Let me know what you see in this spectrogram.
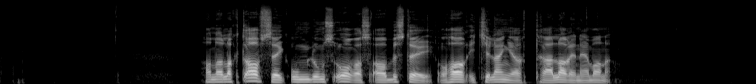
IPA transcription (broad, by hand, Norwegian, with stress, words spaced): ˈhɑn ˈɑː ˈlɑkt ˈɑːʋ ˈseːɡ ˈʊŋdʊmˌsoːʁɑs ˈɑːbɛˌstœʏ ˈoː ˈhɑːʁ ˈɪc͡çə ˈlæŋəʁ ˈtʁæːlɑʁ ˈiː ˈneːʋɑnə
